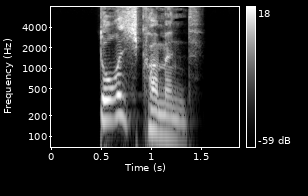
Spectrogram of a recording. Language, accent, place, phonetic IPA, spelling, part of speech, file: German, Germany, Berlin, [ˈdʊʁçˌkɔmənt], durchkommend, verb, De-durchkommend.ogg
- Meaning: present participle of durchkommen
